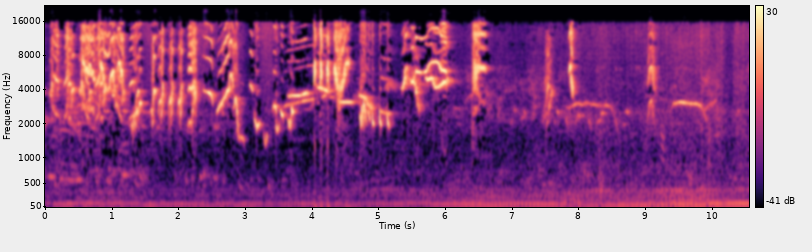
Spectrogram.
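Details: Oriental magpie-robin, contest bird in loud song meant to provoke rivals, delivering rapid mixed chatter, clear rising whistles and harsh notes, fading to sparse drawn-out whistles over a steady low hum.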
